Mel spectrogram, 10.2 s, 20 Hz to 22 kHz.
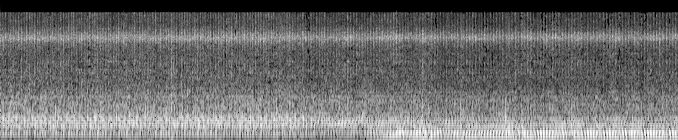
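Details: Briggs & Stratton 13hp flathead single-cylinder on an MTD Cub Cadet lawn tractor, after carburetor replacement; steady even drone, no misses, surging or knocks; smooth healthy run, owner pretty impressed.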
